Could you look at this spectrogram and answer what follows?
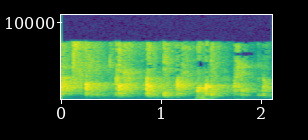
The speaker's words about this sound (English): Clap your 2 hands for them.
